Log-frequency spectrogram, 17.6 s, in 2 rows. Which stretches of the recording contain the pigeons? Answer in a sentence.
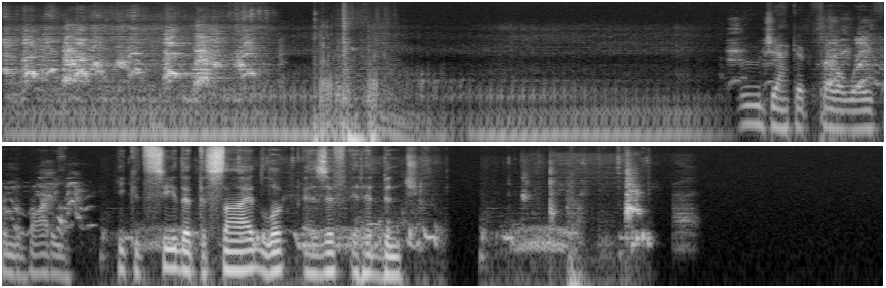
You can hear the pigeons from 9.3 to 15.3 s.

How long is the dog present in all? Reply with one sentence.
You can hear the dog for 7 seconds altogether.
